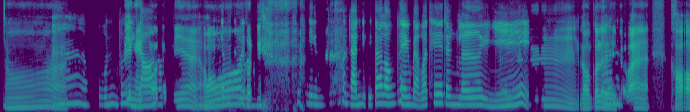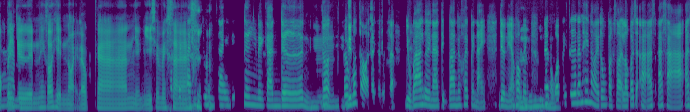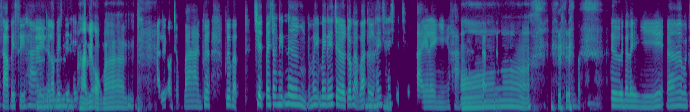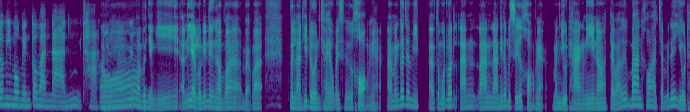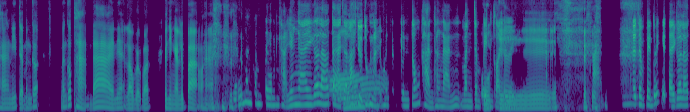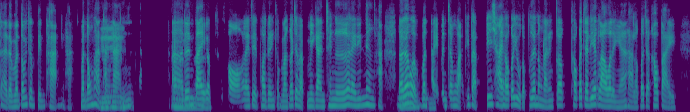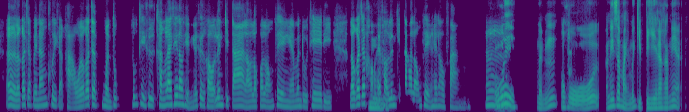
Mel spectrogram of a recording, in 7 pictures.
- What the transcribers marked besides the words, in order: drawn out: "อ๋อ"; other background noise; laughing while speaking: "เนี่ย"; chuckle; drawn out: "อืม"; laughing while speaking: "ครับ ?"; chuckle; chuckle; chuckle; drawn out: "อ๋อ"; chuckle; chuckle; drawn out: "อ๋อ"; chuckle
- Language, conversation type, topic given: Thai, podcast, อะไรที่ทำให้การเดินเล่นรอบบ้านของคุณสนุกขึ้น?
